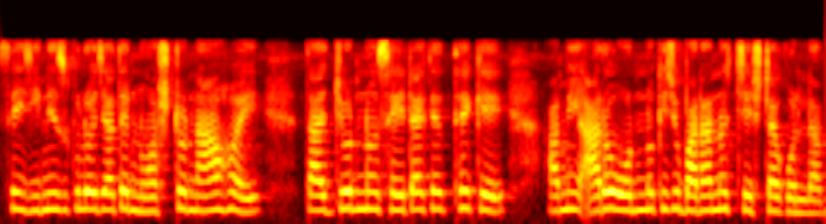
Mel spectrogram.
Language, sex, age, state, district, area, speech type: Bengali, female, 45-60, West Bengal, Nadia, rural, spontaneous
